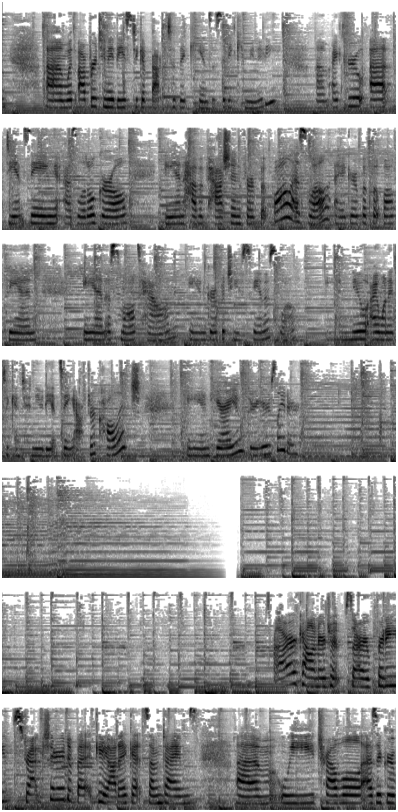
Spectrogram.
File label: Cheer Chatter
